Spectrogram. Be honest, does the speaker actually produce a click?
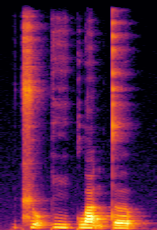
no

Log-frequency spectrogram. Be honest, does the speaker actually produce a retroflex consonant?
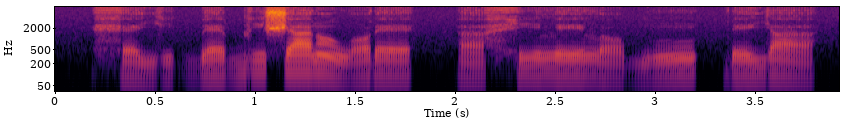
no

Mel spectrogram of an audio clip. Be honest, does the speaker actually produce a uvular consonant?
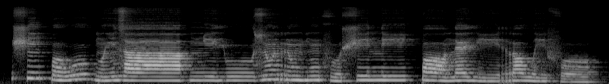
no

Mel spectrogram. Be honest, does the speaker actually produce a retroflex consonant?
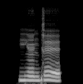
no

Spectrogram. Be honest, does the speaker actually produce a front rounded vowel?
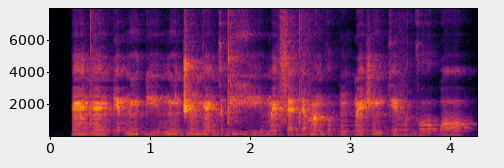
no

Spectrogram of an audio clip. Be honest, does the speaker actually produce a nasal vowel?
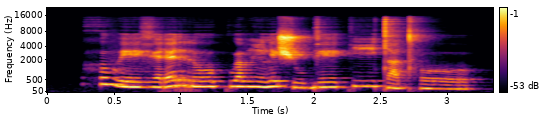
yes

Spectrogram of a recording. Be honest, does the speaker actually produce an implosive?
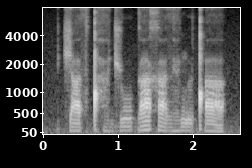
no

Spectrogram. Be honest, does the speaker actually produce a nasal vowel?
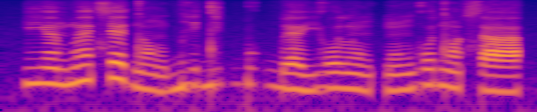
yes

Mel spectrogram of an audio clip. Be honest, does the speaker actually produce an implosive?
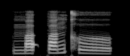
no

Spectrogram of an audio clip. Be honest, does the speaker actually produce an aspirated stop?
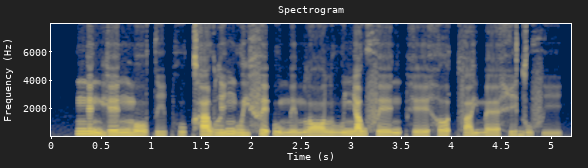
yes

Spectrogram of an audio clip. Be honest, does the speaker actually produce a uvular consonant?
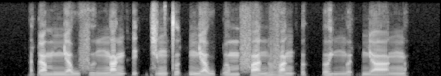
no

